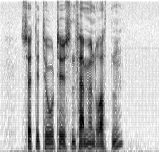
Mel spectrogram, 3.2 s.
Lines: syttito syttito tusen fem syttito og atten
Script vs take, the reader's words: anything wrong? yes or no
yes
